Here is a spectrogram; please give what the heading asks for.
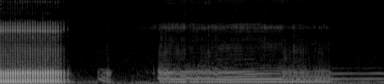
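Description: A French Bulldog snores with a rough, harsh snort and then a droning, buzzy hum.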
